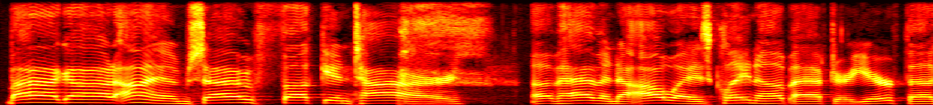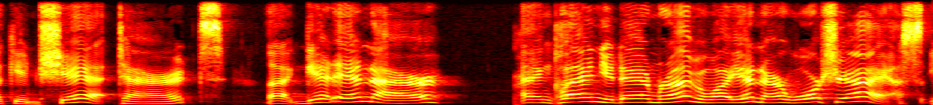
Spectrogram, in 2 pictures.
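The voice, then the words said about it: Sharon Jean character voice. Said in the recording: “the character that I think I'm most known for, her name's Sharon Jean ... Can you do the Sharon Jean voice”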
